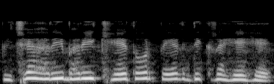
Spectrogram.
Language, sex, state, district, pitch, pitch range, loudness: Hindi, female, Arunachal Pradesh, Lower Dibang Valley, 245 Hz, 220-270 Hz, -14 LUFS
